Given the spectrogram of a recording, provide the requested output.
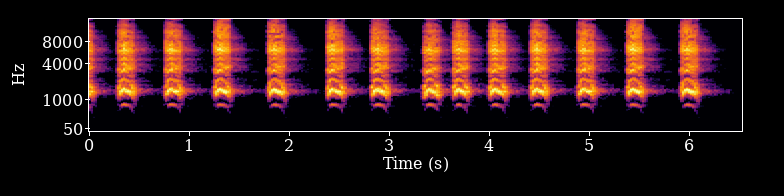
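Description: A crow gives a steady series of harsh, hoarse caws, about two each second, with no other sounds.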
